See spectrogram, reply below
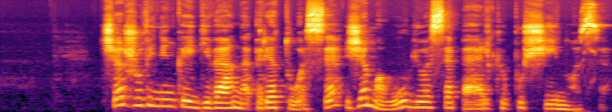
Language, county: Lithuanian, Vilnius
